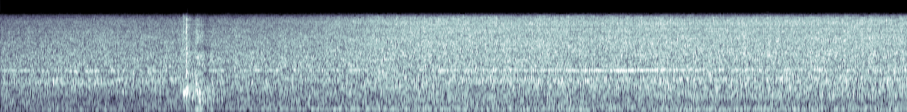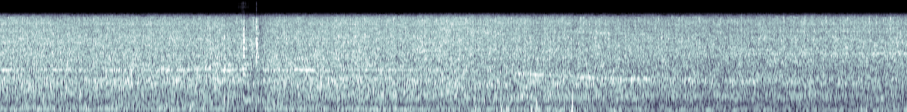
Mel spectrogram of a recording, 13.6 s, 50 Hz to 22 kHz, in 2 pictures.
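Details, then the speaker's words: 2001 Mazda B4000 (Ford Ranger) after idler pulley replacement: smooth, even idle with a low hum and no squeal, chirp or rattle from the belt. No check engine light; normal idle. "Everything seems to be running true and straight and quiet. So we'll call that one a success."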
